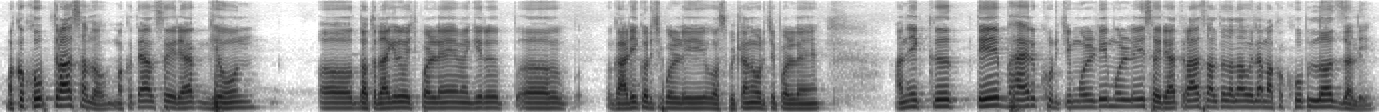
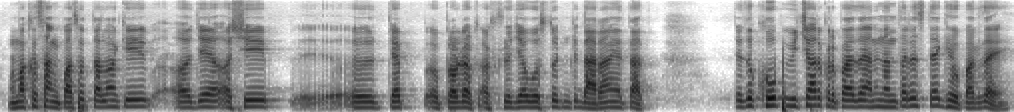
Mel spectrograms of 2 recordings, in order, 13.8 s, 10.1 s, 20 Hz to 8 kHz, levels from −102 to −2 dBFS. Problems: none marked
